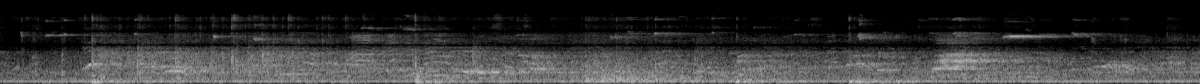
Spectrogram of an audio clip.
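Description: Sneakers squeak on the gym floor as players run.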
